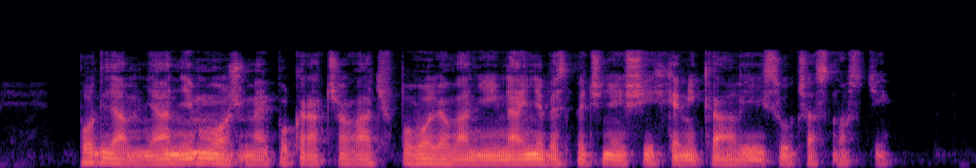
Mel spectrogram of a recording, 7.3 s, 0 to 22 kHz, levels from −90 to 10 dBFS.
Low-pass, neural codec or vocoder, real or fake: 7.2 kHz; codec, 16 kHz, 4 kbps, FunCodec, trained on Chinese and English, 50 frames a second; fake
